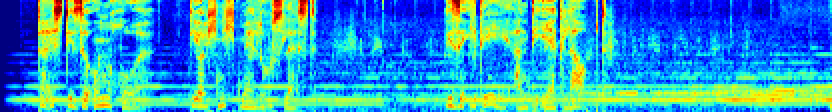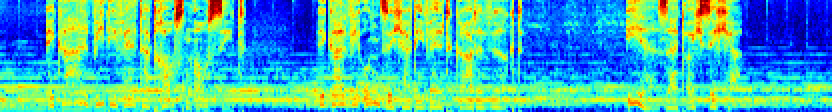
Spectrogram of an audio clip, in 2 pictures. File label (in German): Imagefilm Kreditkarte Business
